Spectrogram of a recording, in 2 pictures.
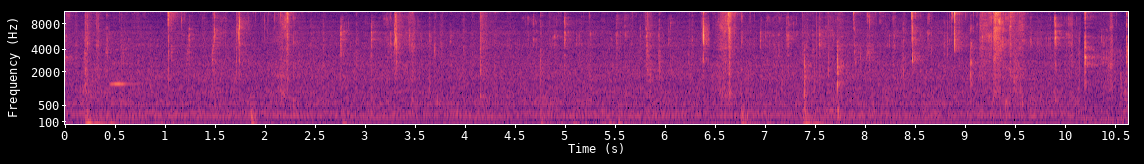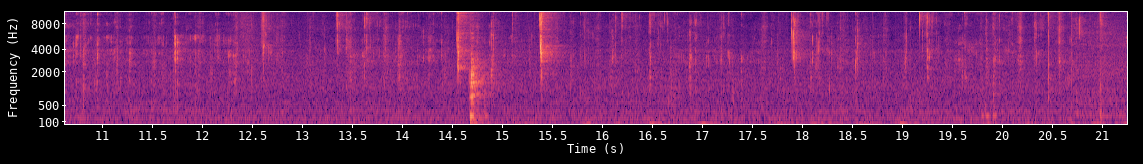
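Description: Close-miked chewing and wet mouth sounds of someone eating rajma, rice and soya Manchurian by hand, with irregular small clicks as the fingers pick food from the trays. A sharper click comes about two-thirds of the way through.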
